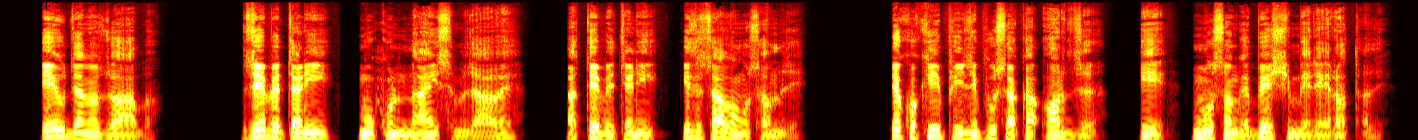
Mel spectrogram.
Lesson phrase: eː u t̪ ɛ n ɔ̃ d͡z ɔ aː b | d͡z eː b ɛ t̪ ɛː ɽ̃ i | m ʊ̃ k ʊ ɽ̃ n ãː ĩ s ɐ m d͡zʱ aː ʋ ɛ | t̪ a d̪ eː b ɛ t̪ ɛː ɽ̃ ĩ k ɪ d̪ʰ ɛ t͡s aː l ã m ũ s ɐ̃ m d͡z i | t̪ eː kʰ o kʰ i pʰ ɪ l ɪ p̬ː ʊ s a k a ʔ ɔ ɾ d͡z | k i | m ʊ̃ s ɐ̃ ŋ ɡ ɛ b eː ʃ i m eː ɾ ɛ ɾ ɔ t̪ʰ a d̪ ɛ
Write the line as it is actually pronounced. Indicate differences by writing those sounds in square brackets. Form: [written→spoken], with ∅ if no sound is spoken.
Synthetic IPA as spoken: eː u [t̪→d̪] ɛ n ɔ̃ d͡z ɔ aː b | d͡z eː b ɛ t̪ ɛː ɽ̃ i | m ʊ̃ k ʊ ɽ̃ n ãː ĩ s ɐ m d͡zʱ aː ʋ ɛ | t̪ a [d̪→t̪] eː b ɛ t̪ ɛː ɽ̃ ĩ k ɪ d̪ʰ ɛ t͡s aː l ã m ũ s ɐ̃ m d͡z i | t̪ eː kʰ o [kʰ→k] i pʰ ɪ l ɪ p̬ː ʊ s a k a ʔ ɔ ɾ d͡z | k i | m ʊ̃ s ɐ̃ ŋ ɡ ɛ b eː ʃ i m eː ɾ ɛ ɾ ɔ t̪ʰ a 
